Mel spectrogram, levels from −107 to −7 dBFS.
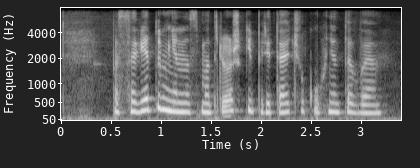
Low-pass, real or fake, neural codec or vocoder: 7.2 kHz; fake; codec, 44.1 kHz, 7.8 kbps, DAC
